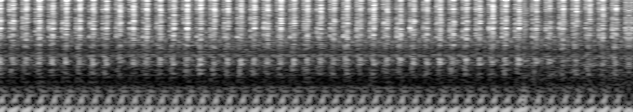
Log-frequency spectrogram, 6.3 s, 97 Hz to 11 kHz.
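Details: Hot rod tractor race mower go-kart, hood off, small engine at idle: sharp regular ticking about 220 per minute over a lumpy idle, the puffing tick of a known exhaust leak; slight knocky sound considered normal for this engine type.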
